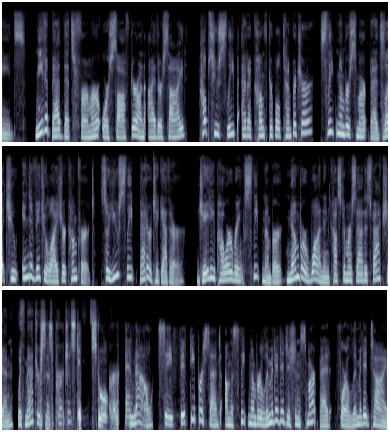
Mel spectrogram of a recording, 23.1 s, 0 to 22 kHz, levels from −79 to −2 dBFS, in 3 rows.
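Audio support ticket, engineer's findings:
Call bitrate drop from 16.16 s to the end: speech goes rough and muffled, top end falls from 20 kHz to 8 kHz, which fits the encoder starving near 6 kbps.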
